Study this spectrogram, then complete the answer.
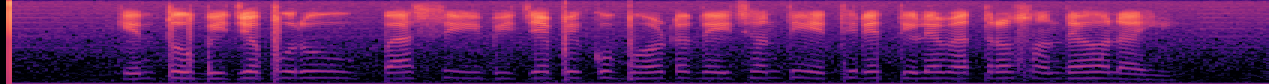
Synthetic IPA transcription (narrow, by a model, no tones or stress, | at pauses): kint̪ubid͡ʒepuɾu | basibid͡ʒepikubʱoʈɔd̪ejt͡ʃʰɔnt̪iet̪ʰiɾet̪iɭemat̪ɾɔsɔnd̪eɦɔnaɦĩ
